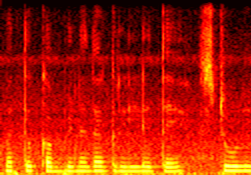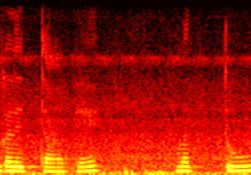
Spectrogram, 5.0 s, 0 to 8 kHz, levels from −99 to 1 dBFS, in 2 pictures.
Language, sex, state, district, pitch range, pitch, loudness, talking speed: Kannada, female, Karnataka, Koppal, 195-210 Hz, 200 Hz, -18 LUFS, 95 wpm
